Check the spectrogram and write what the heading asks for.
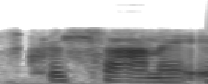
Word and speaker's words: Krishawna: My name is Krishana.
